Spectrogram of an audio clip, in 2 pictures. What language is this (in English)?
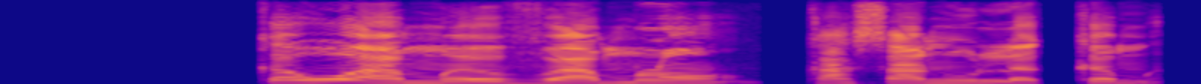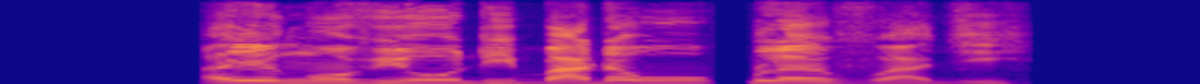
Ewe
